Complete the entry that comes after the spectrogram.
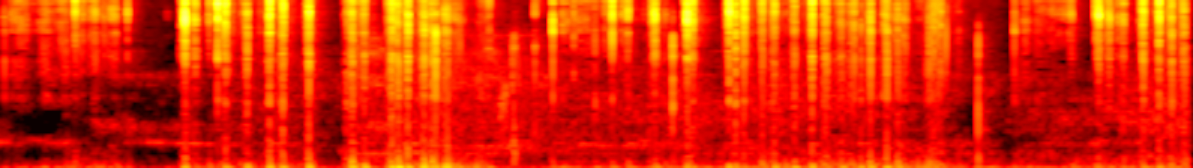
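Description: Long red nails scratch and tap the ribbed outer surface of a small, thin, curved pink-white scallop shell held in one hand. The result is a dense run of crisp, bright clicks and dry scratching strokes, with short tapping bursts over a low, soft background rumble.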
